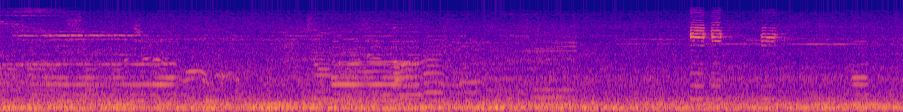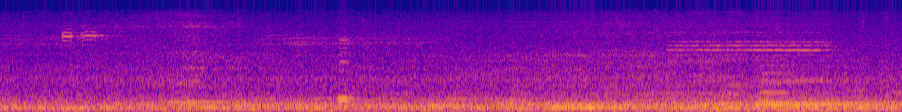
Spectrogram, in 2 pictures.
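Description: Vehicle horns honking repeatedly in slow, dense city traffic, heard from inside a car cabin over a steady rumble of road and engine noise. One honk is a quick run of short beeps about seven seconds in, and a longer honk comes near the end.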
